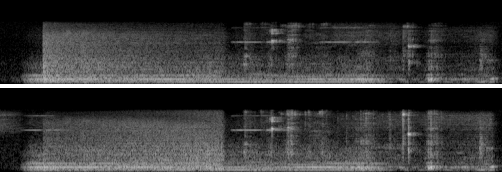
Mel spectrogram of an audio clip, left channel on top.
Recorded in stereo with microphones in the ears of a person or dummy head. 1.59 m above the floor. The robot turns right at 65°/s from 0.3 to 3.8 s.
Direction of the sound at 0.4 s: 140° left.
